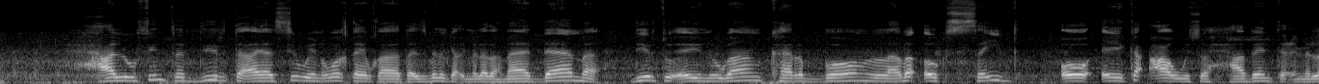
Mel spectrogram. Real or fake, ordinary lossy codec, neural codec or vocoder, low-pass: real; none; none; none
